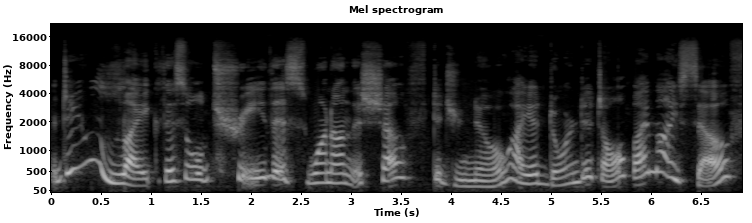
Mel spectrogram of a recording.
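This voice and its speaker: A put-on character voice moves at a fairly slow pace with hardly any pauses and very wide pitch swings. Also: female-sounding voice, high pitch for a woman. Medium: read story. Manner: gentle, warm.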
